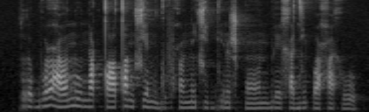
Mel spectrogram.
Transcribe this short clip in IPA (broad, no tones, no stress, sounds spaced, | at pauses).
p r o b u ʕ ʌː n u n i ɡ tˤ e tˤ i n ɕ e n ɡ u v ħ õ n ĩ ɕ i ɡ rʲ ɛ̃ ʂ p õː n b eː x a dʲ ɛ̃ p ʌ ħ a x u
